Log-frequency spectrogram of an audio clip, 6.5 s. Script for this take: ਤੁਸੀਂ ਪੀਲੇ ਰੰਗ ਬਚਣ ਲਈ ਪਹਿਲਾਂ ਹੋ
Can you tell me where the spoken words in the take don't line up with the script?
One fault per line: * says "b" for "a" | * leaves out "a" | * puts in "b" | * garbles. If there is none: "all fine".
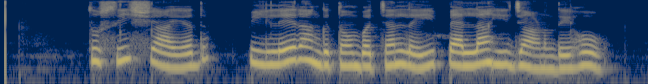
* puts in "ਸ਼ਾਇਦ"
* puts in "ਤੋਂ"
* puts in "ਹੀ ਜਾਣਦੇ"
